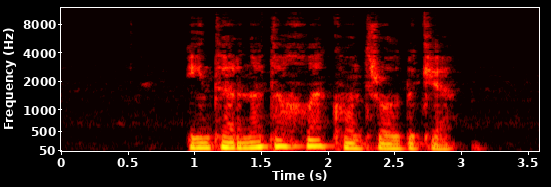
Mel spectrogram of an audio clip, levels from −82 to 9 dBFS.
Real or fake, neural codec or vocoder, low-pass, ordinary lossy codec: fake; vocoder, 24 kHz, 100 mel bands, Vocos; 10.8 kHz; MP3, 64 kbps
